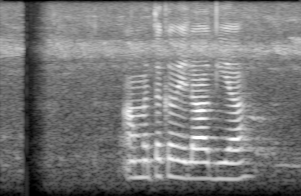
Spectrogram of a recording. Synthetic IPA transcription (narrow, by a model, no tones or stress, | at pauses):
a̰mət̪əkəʋelaːɡijaː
